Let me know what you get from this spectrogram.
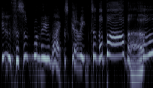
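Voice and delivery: high-pitched mock voice; silly high mimicry of the co-host; mocking echo. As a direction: tease by parroting in a squeaky voice.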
